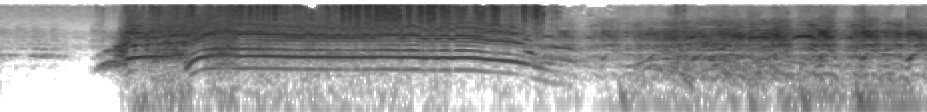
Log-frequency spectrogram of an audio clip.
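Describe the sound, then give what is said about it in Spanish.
A crowd bursts into a loud, sustained group cheer, many voices holding a long shouted note together for about two seconds before it breaks into scattered yelling and chatter. “Chiquillos, quiero escuchar el grito, el grito, el grito.”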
